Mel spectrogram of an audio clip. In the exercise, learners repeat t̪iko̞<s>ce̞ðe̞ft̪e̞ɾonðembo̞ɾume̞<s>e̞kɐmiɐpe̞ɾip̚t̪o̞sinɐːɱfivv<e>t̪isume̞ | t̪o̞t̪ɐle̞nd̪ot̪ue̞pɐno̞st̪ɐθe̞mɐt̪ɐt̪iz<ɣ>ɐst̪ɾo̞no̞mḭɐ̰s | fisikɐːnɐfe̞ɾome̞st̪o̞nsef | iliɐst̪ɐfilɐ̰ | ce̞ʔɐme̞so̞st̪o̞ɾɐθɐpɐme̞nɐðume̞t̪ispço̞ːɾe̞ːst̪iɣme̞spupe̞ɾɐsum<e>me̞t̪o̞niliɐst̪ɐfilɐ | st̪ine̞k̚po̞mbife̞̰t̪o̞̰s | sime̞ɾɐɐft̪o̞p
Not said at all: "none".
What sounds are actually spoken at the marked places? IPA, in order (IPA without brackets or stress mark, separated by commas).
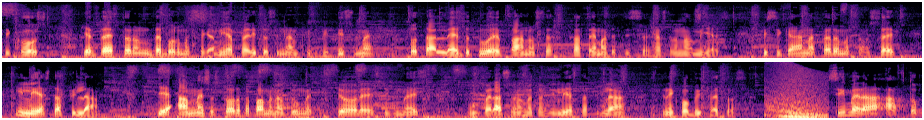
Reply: s, s, i, ɣ, e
